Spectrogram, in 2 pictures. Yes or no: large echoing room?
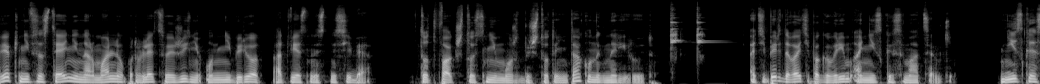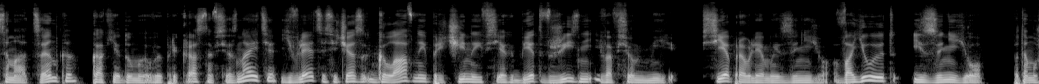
no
